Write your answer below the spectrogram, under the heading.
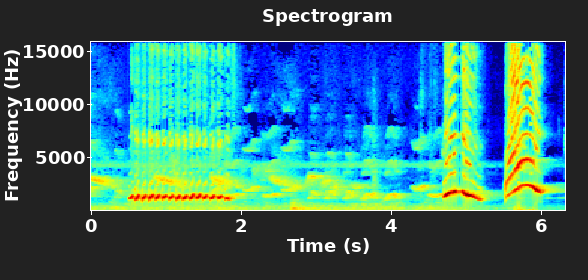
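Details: Young caged laughingthrush in training, singing: opens with a fast rattling trill of about a dozen rapid whistled notes, then quiet warbled fragments, ending with two loud, ringing arched whistles.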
